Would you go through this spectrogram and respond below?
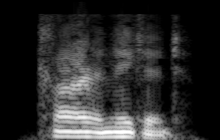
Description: Carinate \Car"i*nate\, Carinated \Car"i*na`ted\a. [L. carinatus,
